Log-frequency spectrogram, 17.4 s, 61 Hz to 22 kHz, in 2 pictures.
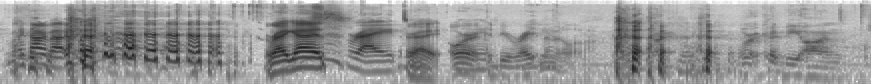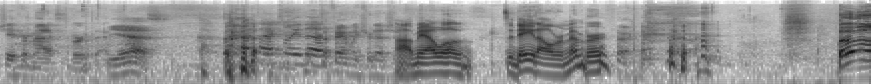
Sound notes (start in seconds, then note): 0.6 laughter; 6.1 laughter; 14.9 laughter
